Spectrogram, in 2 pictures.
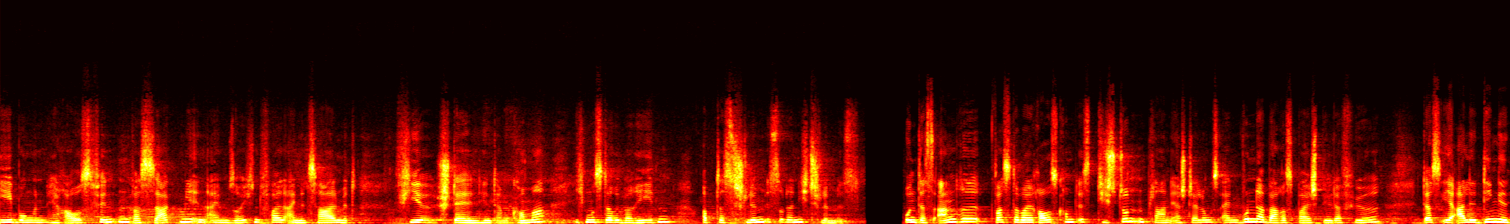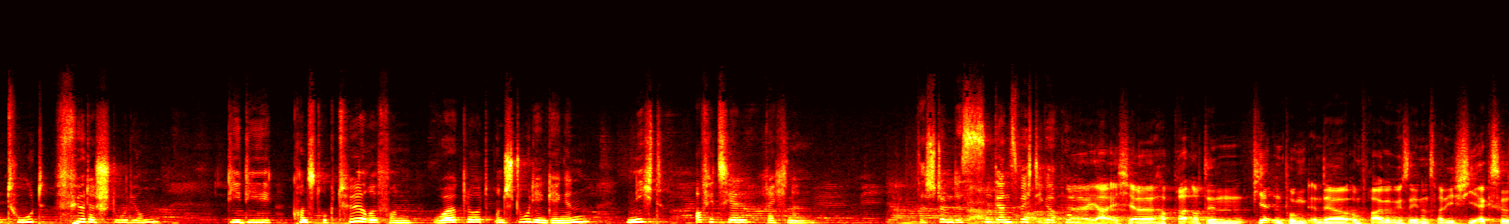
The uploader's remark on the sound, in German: Sonderfolge unseres Podcasts, die wir live auf dem Campus in Vechta aufgenommen haben.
